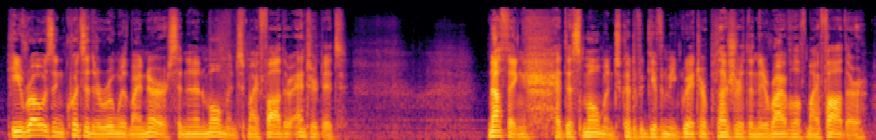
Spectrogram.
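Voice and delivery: ordinary delivery, nothing marked

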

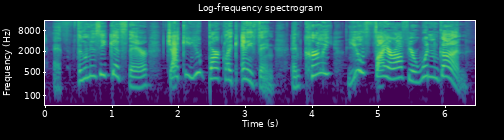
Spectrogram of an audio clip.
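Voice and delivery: a small leader giving orders; little pig Flop, commanding. Acted. Flop lays out plan.

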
